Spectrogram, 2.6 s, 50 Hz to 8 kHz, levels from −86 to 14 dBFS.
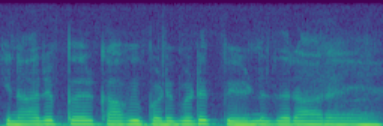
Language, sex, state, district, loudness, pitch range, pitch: Hindi, female, Uttar Pradesh, Hamirpur, -12 LUFS, 195-210 Hz, 200 Hz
